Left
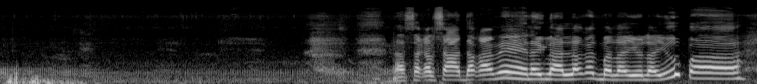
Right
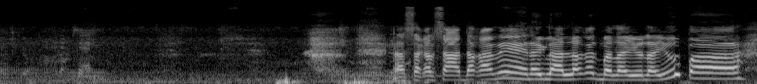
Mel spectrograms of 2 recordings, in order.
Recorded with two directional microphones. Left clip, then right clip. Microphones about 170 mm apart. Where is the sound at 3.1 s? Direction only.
35° left (ahead or behind).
